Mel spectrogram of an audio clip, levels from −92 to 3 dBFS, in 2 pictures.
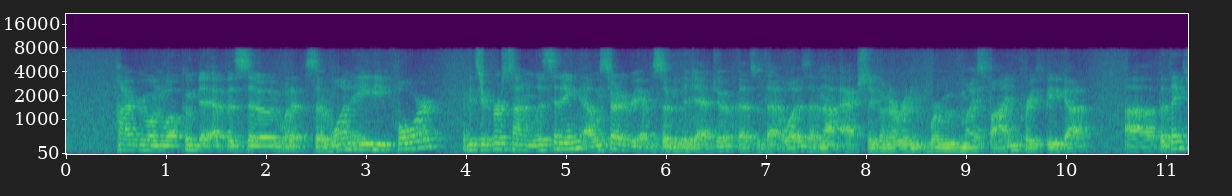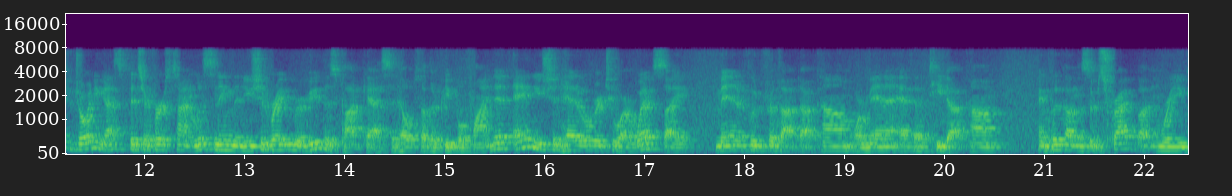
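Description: Gain pumping runs through the whole clip. Between phrases the room noise, about 35 dB below the speech, swells up. Under each loud syllable it ducks by around 10 dB. The likely cause is gain set far too high, with a fast limiter pulling it down.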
